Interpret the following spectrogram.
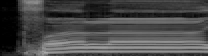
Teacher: fala lam alif dua harakat kita panjangkan mad thabi'i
